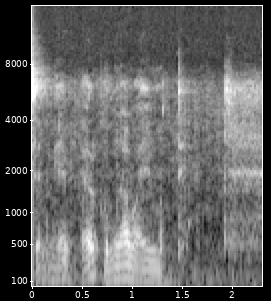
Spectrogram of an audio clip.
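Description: A voice speaking briefly for about the first second and a half, then fading to faint room tone.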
